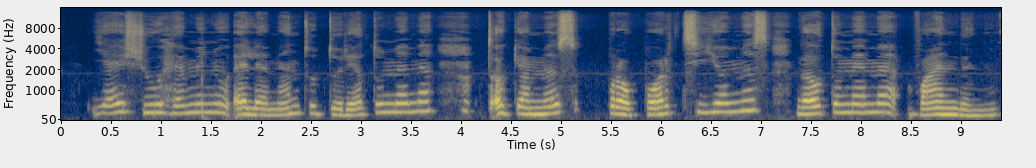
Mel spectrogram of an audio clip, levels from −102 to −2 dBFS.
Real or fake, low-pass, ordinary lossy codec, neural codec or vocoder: fake; 14.4 kHz; AAC, 64 kbps; vocoder, 44.1 kHz, 128 mel bands every 512 samples, BigVGAN v2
